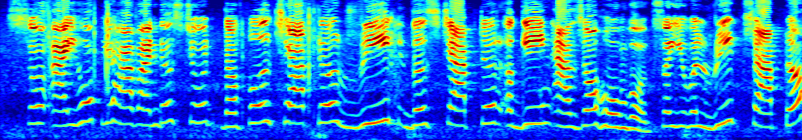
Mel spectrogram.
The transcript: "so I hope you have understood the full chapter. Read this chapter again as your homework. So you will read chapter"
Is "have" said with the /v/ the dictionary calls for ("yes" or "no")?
yes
